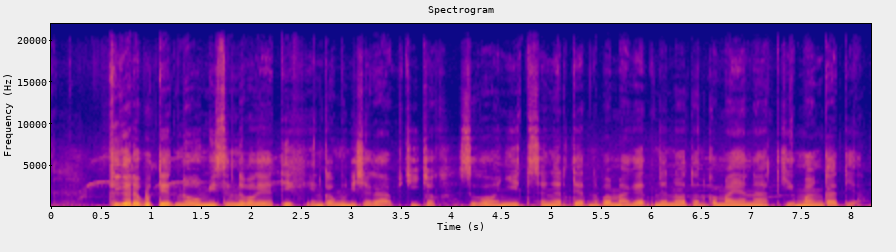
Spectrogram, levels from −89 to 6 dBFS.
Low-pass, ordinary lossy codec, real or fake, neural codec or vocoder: none; none; real; none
